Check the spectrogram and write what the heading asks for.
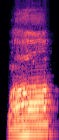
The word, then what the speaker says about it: वा: Va. You have to pronounce Va. it long. Agacchati va. Try to habituate to prolong long words long, short words short.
